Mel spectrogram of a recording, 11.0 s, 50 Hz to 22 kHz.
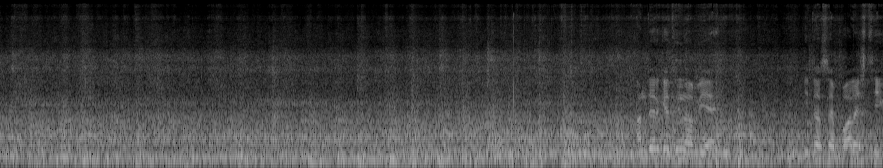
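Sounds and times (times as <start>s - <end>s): floor grinding machine rumble: 0.0s - 11.0s.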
